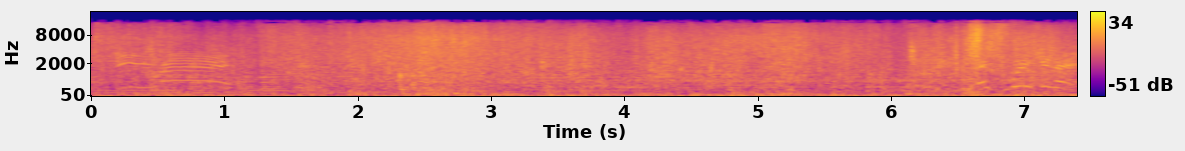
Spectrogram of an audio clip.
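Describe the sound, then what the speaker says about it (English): A harpoon blast booms out at sea in Assassin's Creed 4: Black Flag, a Caribbean naval hunt, thumping over steady waves, wind and creaking boat noise, with a voice calling out partway through. "The blast has torn the rope!"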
